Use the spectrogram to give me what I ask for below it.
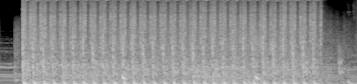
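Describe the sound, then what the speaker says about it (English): An automatic gun in Call of Duty: Modern Warfare II fires a rapid, even burst of roughly thirty rounds at a wall, loud and close, then stops abruptly. "take your gun of choice and spray it at wall, anything that will show your bullets."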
